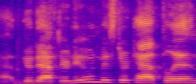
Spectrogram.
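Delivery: put-on eerie, slow, high creepy children's voices in unison. Retelling students greeting their teacher, imitating creepy movie orphans greeting. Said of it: "like a fucking orphanage from, like, a creepy movie".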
